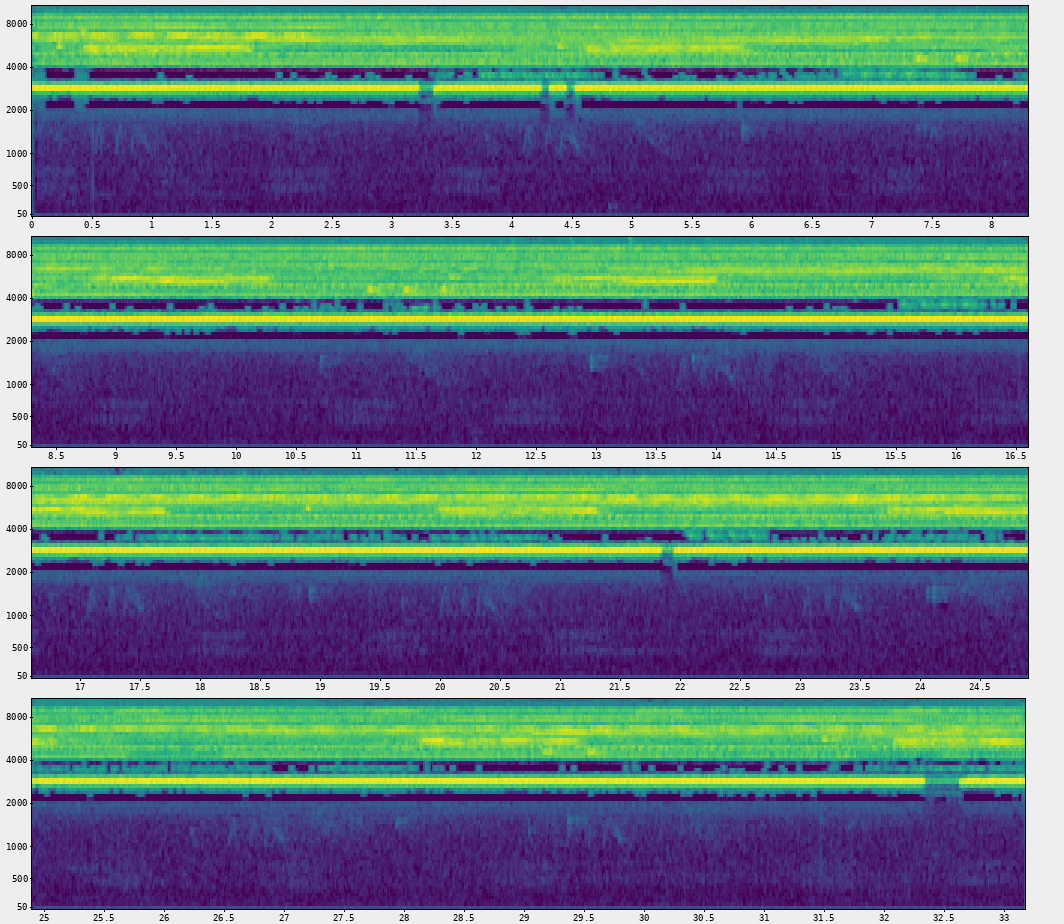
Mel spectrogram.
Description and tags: Tropical rainforest Amazonia,
Brazil, short after sunset, a single cicada on a tree, invisible but
very loud and lots of other noise making insects. Sony DAT-Recorder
